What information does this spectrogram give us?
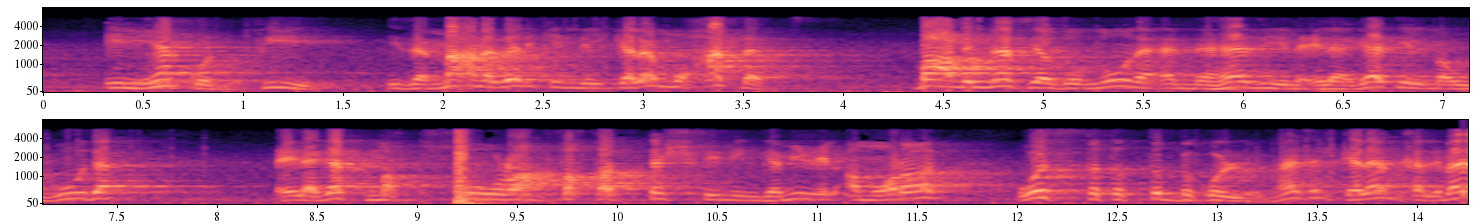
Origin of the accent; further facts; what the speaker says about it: Egypt; ما بيتعالجوش عندنا في مصر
